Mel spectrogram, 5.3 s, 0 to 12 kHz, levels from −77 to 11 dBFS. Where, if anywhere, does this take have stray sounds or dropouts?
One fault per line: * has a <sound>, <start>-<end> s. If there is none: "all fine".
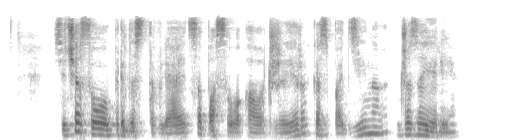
all fine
